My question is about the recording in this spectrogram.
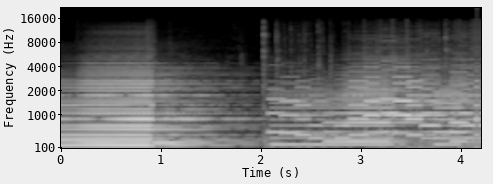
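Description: Omenie's Pipe Organ iPad app playing sustained sampled pipe-organ chords. The first chord swells slightly and then fades away. About two seconds in, a fuller, brighter chord comes in as the expression pedal brings in an extra section of stops.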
